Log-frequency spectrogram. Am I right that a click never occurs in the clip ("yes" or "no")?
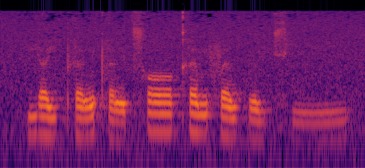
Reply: yes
